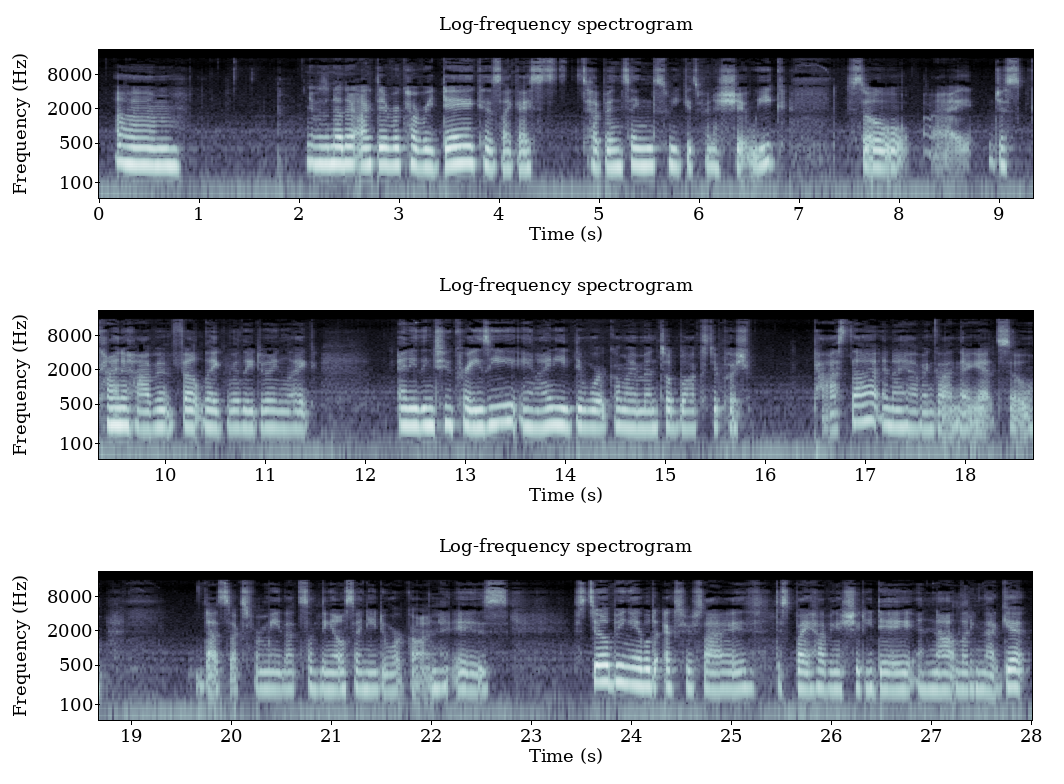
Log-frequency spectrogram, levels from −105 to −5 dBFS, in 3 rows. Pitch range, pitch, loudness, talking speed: 185-205 Hz, 195 Hz, -25 LUFS, 175 wpm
